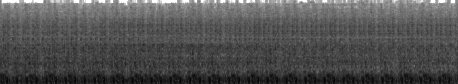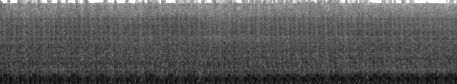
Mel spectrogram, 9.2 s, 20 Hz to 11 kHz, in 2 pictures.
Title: Rattling sound on cold engine - Dyna Low Rider 103HO 2017 #dyna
